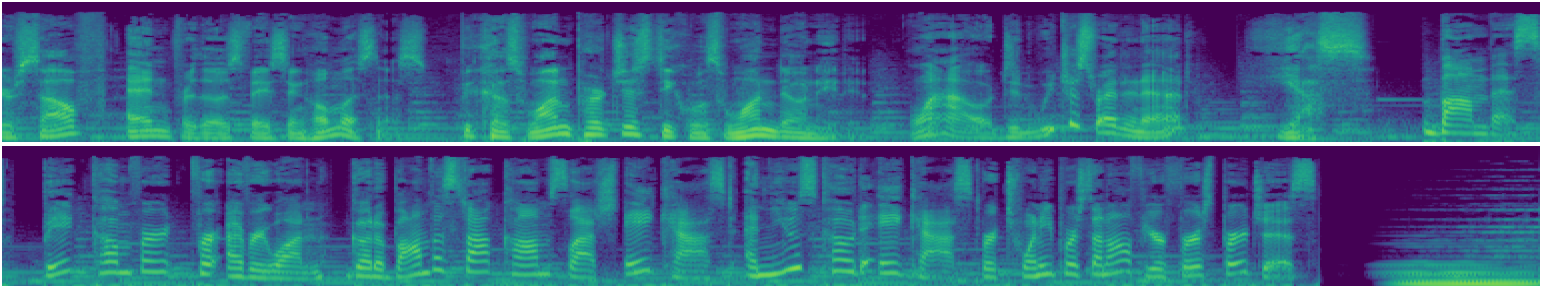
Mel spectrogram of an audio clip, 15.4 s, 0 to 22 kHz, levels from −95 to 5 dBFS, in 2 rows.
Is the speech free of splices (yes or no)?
no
